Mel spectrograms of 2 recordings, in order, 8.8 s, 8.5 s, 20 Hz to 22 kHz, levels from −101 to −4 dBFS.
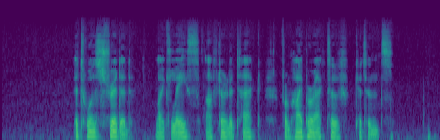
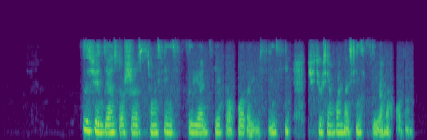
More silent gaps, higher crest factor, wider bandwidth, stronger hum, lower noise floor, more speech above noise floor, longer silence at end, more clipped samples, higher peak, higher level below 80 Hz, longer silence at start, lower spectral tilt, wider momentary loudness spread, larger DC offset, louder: neither; about the same, 24 dB vs 20 dB; first, 13 kHz vs 7.8 kHz; neither; second, -77 dBFS vs under -90 dBFS; second, 38 dB vs over 63 dB; about the same, 0.2 s vs 0.3 s; neither; second, -18 dBFS vs -10 dBFS; about the same, -64 dBFS vs -62 dBFS; second, 1.45 s vs 1.65 s; about the same, -5 dB/octave vs -5 dB/octave; first, 14 LU vs 11 LU; neither; second, -40 LUFS vs -28 LUFS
